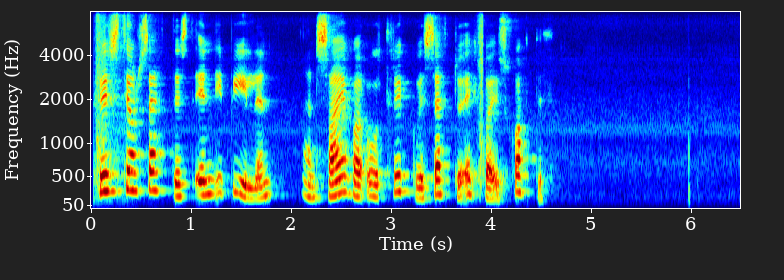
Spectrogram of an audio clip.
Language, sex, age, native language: Icelandic, female, 50-59, Icelandic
